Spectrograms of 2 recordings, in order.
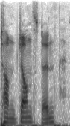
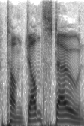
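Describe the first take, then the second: First: The final syllable is said lightly, without emphasis. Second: The final syllable 'stone' is strongly emphasised. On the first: "rather than calling him" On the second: "now we emphasise the stone"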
